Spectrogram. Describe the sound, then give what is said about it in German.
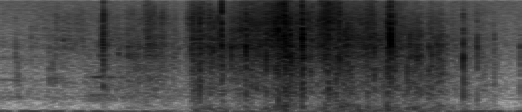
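A paper note, found at a wall clock, is crinkled and rustled, starting after a short quiet moment and continuing as a steady, fairly loud crackling with a few sharper snaps; no one speaks. “Ein weiterer Zettel!”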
